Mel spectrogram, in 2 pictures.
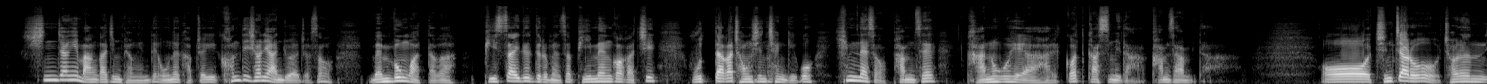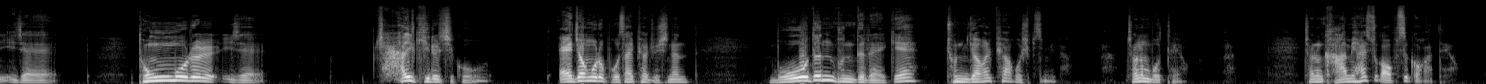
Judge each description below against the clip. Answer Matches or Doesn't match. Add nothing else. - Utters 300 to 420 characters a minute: Doesn't match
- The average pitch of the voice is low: Matches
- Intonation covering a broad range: Matches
